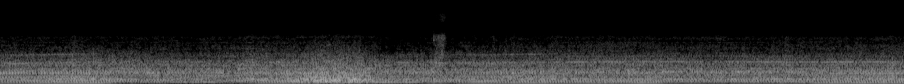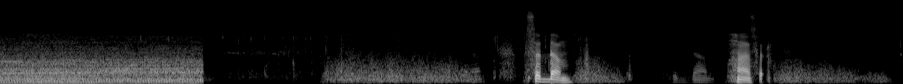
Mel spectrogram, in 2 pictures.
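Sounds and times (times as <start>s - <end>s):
motorcycle engine running: 0.0s - 11.1s
riding wind noise: 1.6s - 4.9s, 12.2s - 15.4s, 16.3s - 18.0s.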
